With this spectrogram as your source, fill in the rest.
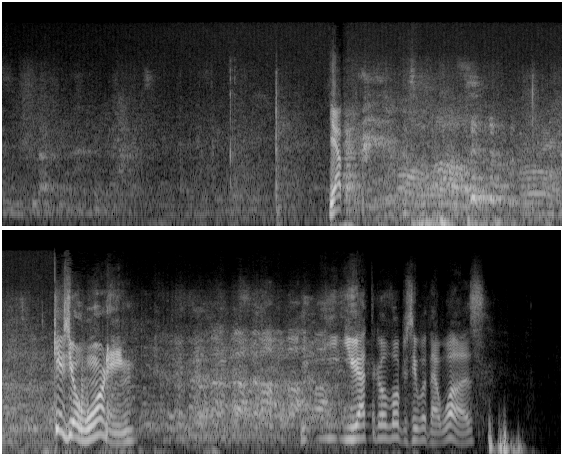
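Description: Students murmur and talk among themselves.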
